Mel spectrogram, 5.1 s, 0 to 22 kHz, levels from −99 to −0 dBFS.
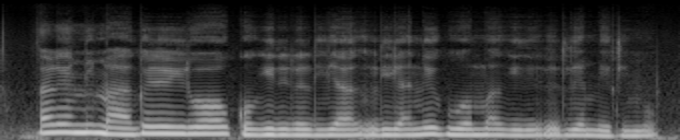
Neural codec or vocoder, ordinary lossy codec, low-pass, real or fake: autoencoder, 48 kHz, 32 numbers a frame, DAC-VAE, trained on Japanese speech; none; 19.8 kHz; fake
